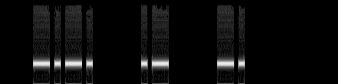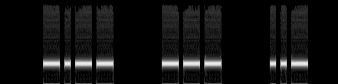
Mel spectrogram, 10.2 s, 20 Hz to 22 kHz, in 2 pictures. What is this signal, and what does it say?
Morse code, heard as a keyed tone, about 15 wpm, spaced as for 8 wpm, 1000 Hz. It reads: CAN YOU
